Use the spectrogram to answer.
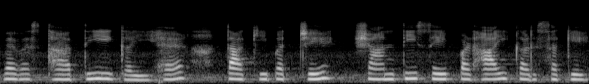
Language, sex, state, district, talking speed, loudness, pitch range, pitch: Hindi, female, Chhattisgarh, Raipur, 110 wpm, -19 LUFS, 235-255 Hz, 245 Hz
